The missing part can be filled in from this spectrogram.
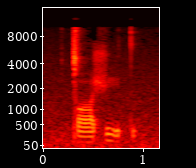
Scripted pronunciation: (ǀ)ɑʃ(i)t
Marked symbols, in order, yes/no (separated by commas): yes, yes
